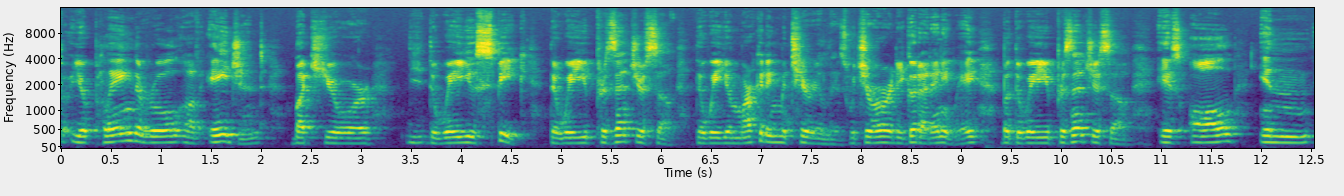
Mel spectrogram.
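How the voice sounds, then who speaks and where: A man with a slightly high voice speaks in a roomy, echoing space. He coaches in a casual, conversational way, explaining with emphasis and tossing in little check-ins as he goes. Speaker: business coach. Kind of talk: casual coaching phone call. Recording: roomy, echoey room sound.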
